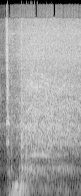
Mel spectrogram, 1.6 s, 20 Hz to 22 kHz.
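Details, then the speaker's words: Chrysler Concorde 2.7L V6 after new timing chains, guides, tensioner, gears and water pump, fully warmed, oil pressure good: quick wide-open-throttle snap, engine sweeps up cleanly with strong intake whoosh and settles smoothly; healthy, responsive. "I know that my oil pressure is good I'm gonna go ahead and do the first woop test which is wide open throttle this beautiful I'm gonna do it again"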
